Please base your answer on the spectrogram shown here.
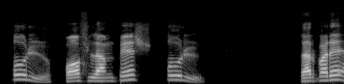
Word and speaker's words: قل: দেখেন, প্রথম আছে কি, কফ লাম পেশ কুল, কফ লাম পেশ কুল।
